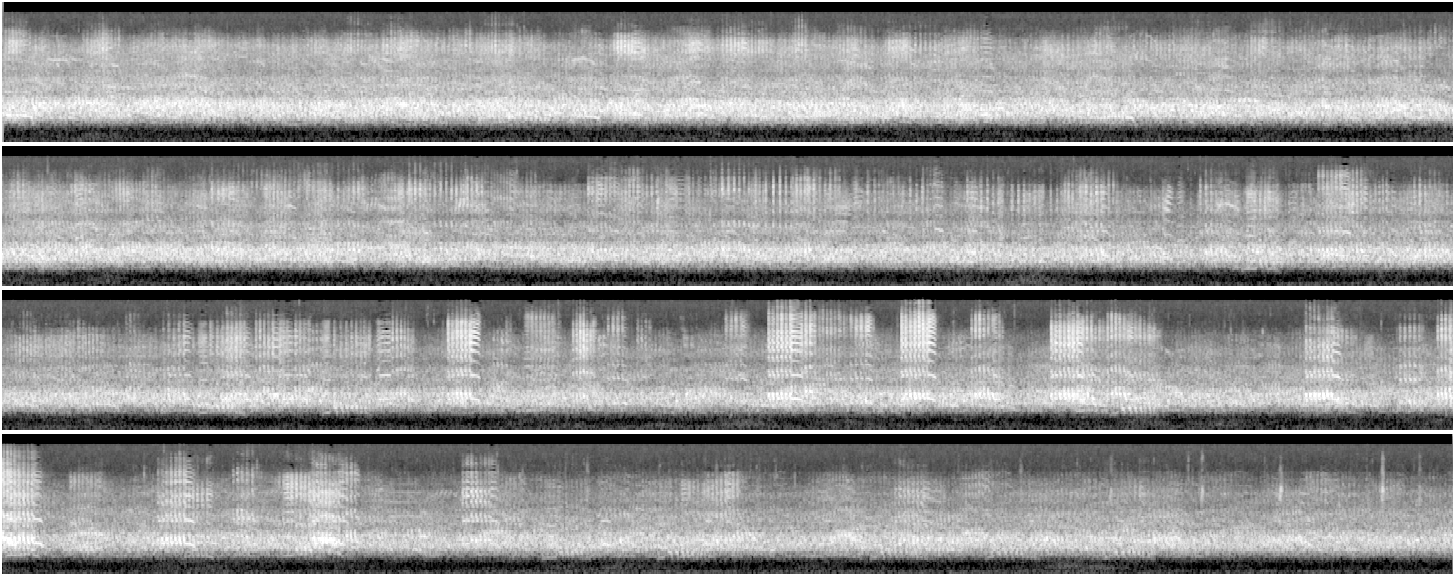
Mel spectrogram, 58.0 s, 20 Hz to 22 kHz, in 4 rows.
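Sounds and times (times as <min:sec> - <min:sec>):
closer louder crane calls: 0:00.0 - 0:58.0
flock of cranes calling: 0:00.0 - 0:58.0.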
